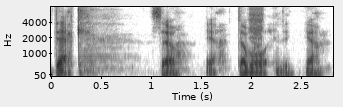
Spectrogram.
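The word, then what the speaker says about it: deque: learned a few years ago that dq is pronounced deck so yeah double ending yeah all right so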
